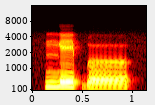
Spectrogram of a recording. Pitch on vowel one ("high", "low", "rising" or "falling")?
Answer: high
